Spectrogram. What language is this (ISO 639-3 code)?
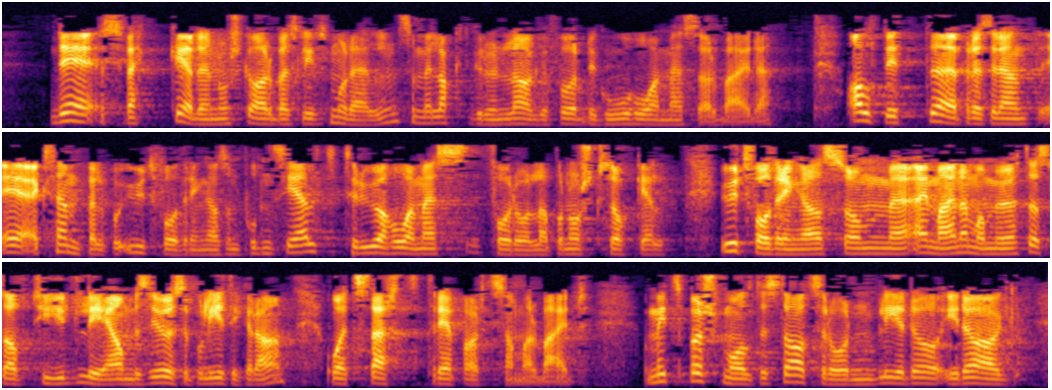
nno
